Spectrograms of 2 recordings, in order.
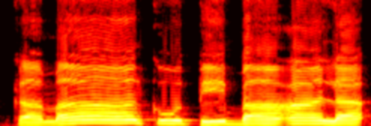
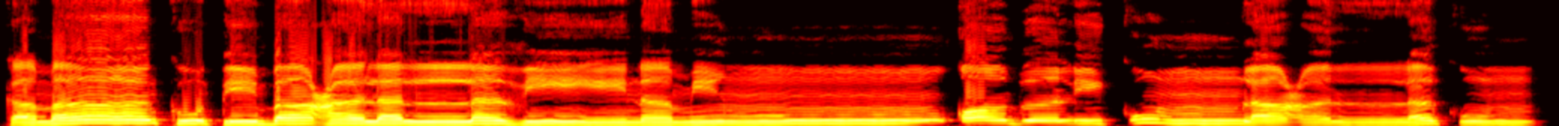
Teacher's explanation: So huruf ain ni pastikan dia daripada kerongkong. Tengah kerongkong.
